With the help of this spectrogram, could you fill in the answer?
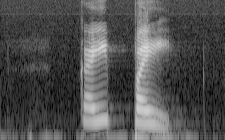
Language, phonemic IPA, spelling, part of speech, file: Tamil, /kɐɪ̯pːɐɪ̯/, கைப்பை, noun, Ta-கைப்பை.ogg
- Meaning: handbag (or a bag in general)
